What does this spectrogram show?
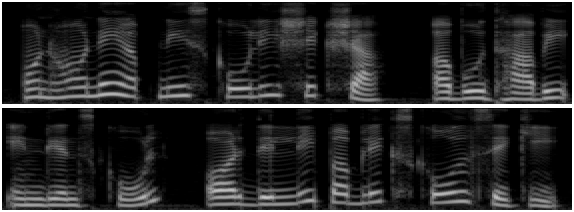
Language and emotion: Hindi, neutral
